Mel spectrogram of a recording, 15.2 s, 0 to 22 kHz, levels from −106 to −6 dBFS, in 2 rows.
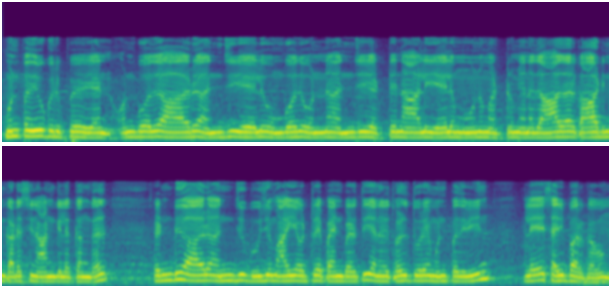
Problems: none marked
